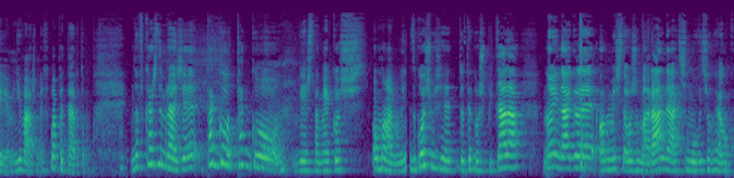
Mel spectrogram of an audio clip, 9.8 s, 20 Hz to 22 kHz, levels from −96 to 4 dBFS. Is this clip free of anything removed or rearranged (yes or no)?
no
